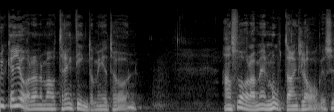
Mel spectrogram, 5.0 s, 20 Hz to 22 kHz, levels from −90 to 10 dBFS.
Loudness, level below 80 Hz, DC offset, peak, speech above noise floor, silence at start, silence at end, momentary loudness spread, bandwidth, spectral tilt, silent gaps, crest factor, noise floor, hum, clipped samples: -31 LUFS; -64 dBFS; under 0.1%; -14 dBFS; 32 dB; 0 s; 0 s; 8 LU; 15.5 kHz; -6 dB/octave; none; 18 dB; -63 dBFS; none; under 0.1%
